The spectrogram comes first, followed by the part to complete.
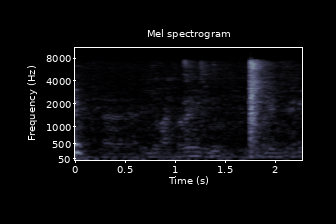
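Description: Faint speech from off the microphone, with a short hissing burst near the end.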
